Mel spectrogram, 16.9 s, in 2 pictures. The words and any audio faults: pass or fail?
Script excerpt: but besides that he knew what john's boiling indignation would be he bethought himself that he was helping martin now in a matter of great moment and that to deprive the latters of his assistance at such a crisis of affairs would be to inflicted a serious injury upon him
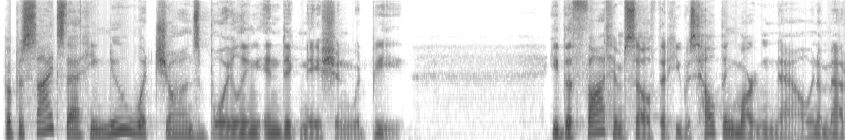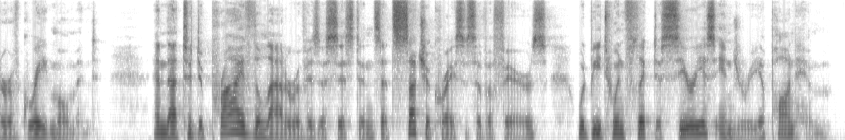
fail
